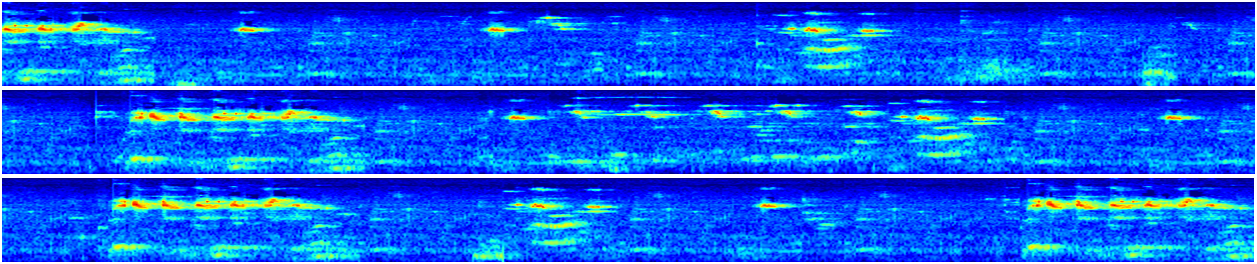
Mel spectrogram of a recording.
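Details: Blue-cheeked bee-eater in flight giving rolling, trilled high calls in bursts every few seconds.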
